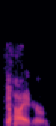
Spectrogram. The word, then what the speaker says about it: Titor: was John John Titor how are you pronounce it I say tighter he came amongst when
